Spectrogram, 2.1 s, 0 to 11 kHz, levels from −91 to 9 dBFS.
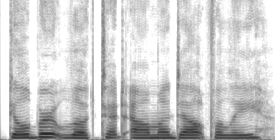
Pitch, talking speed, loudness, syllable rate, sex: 220 Hz, 145 wpm, -17 LUFS, 5.4 syllables/s, female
